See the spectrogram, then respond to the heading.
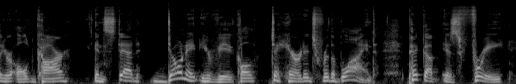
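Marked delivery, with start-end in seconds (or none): none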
